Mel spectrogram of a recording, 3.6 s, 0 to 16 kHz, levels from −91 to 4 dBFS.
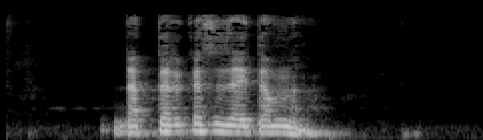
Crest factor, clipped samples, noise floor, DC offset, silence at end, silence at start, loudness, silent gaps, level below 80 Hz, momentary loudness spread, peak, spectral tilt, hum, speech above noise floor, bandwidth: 20 dB; under 0.1%; -71 dBFS; under 0.1%; 1.15 s; 0.85 s; -23 LUFS; none; -60 dBFS; 10 LU; -6 dBFS; -5.5 dB/octave; none; 49 dB; 11.5 kHz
